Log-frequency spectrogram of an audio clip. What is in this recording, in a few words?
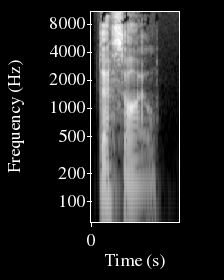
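"decile", English, British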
